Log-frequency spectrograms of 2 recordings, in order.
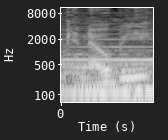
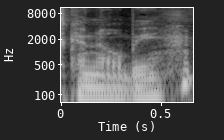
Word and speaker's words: Kenobi: is there kanabi i i believe it's kenobi oh okay i mean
